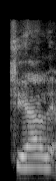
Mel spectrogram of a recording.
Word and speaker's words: Thales: They like to call themselves TL or something stupid, but it's spelt Thales anyway.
